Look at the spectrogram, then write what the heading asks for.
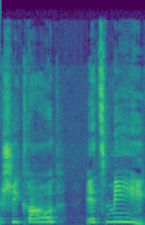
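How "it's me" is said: duckling's cry. Acted. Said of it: "cried Piddle".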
